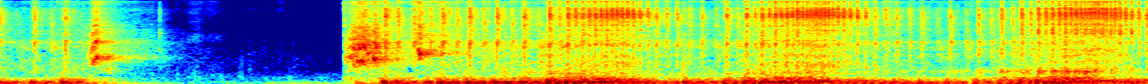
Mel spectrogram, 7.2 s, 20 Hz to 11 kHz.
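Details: 1983 Honda Magna 750 V45 before repair: after the start a quick steady ticking rides over the idle and follows engine speed. Valve train tick from a broken valve adjustment screw that required a new head.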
